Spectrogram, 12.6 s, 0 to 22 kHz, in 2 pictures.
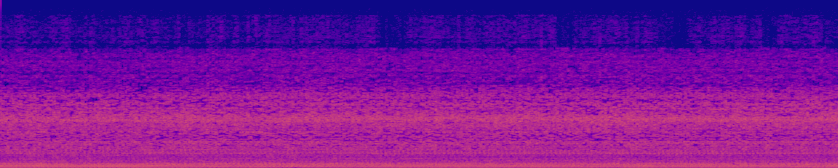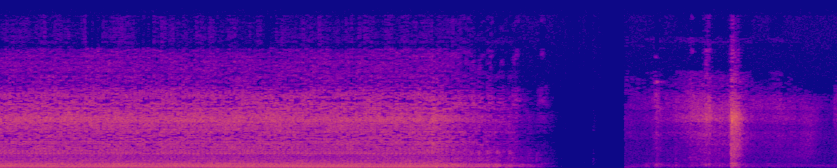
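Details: SYM 50cc four-stroke scooter after valve adjustment, cleaned carburettor and air filter check; even, steady idle with no misses or knocks, then clean shut-off; normal idle.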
